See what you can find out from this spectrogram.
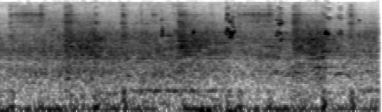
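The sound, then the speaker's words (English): A basketball dribbled during a professional basketball game: a few dull, thudding bounces spaced unevenly over a steady wash of arena crowd noise. “With the dribble outside, Quinn Cook”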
